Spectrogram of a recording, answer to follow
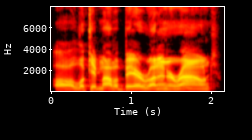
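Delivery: plain reading voice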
